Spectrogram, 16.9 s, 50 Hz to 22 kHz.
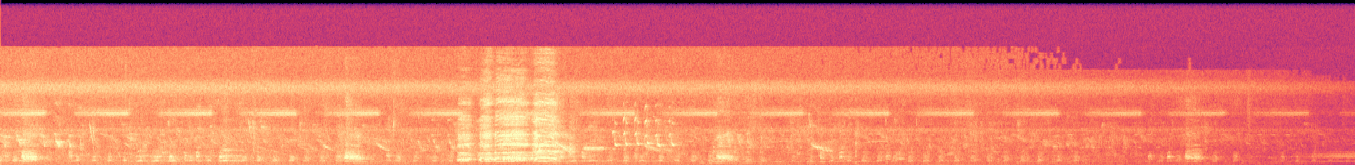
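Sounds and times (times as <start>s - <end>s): chickens clucking: 0.0s - 16.9s
rooster crowing: 5.7s - 7.6s.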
